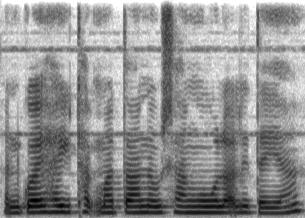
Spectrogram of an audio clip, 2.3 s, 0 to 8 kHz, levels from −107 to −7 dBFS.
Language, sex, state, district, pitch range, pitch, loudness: Wancho, female, Arunachal Pradesh, Longding, 215-225 Hz, 220 Hz, -16 LUFS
